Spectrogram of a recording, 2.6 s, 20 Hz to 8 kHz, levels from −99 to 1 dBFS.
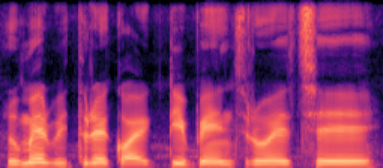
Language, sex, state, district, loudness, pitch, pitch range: Bengali, male, West Bengal, Alipurduar, -15 LUFS, 135 Hz, 130-150 Hz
